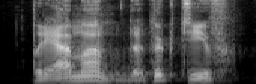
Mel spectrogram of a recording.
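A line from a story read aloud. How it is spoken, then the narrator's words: Skeptical snort. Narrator (Russian): сказал Высокий и скептически хмыкнул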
